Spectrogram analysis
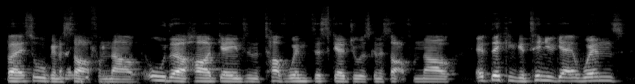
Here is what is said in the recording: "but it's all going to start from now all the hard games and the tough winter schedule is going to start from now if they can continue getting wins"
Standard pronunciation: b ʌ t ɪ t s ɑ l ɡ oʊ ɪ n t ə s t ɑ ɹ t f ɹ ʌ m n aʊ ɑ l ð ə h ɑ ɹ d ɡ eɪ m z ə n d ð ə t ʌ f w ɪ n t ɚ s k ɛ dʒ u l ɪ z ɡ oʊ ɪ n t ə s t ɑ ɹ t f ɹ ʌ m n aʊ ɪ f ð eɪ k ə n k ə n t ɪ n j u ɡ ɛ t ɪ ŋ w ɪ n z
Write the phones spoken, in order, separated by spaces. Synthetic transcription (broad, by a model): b ʌ t ɪ t s ɑ l ɡ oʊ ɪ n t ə s t ɑ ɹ t f ɹ ʌ m n aʊ ɑ l ð ə h ɑ d ɡ eɪ m z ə n ð ə t ʌ f w ɪ n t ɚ s k ɛ dʒ u l ɪ z ɡ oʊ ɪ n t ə s t ɑ t f ɹ ʌ m n aʊ ɪ f ð eɪ k ə n k ə n t ɪ n j u ɡ ɛ t ɪ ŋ w ɪ n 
